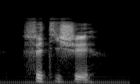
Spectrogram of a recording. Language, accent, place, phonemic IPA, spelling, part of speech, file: French, France, Lyon, /fe.ti.ʃe/, féticher, verb, LL-Q150 (fra)-féticher.wav
- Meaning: 1. to enchant by magic; to cast a spell 2. to practice fetishism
